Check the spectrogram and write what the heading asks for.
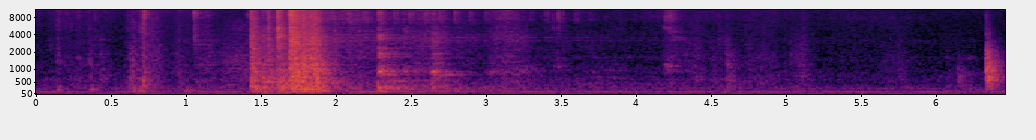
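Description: Sheet-metal furnace blower housing being handled: a short, loud metallic rattle and scrape about a second and a half in, with a few lighter clicks and knocks before and after.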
